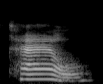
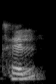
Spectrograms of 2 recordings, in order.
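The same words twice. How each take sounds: First: The vowel is shifted and coloured by the L. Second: The vowel is a plain short e sound. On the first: The speaker calls it right. "it's tell" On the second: The speaker calls it wrong. "so it's not tell"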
